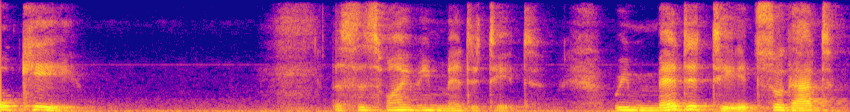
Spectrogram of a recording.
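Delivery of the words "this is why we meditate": whisper. Real, not acted. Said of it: "meditation teacher whispering".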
